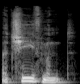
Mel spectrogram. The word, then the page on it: achievement: British English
